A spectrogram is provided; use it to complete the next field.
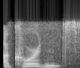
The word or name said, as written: accordance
